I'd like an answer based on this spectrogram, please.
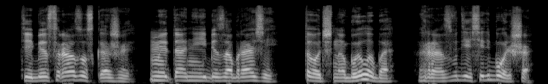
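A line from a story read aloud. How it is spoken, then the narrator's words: Troll's snort. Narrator (Russian): хмыкнул тролль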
